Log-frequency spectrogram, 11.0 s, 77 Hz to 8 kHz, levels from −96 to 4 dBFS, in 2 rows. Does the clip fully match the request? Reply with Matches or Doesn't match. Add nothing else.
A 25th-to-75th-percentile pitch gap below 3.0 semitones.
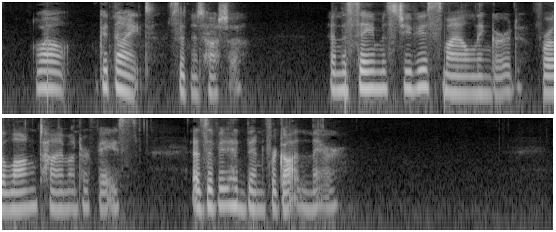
Matches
